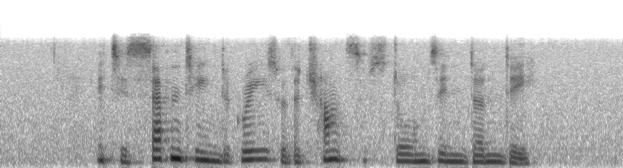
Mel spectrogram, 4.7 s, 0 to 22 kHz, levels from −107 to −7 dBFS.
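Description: Speech, with no audible faults.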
